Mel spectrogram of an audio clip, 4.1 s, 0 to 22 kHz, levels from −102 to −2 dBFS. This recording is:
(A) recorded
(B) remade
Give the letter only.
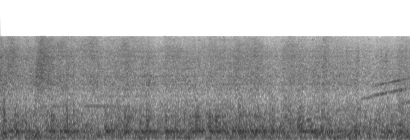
A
